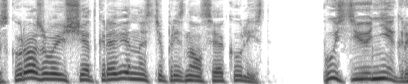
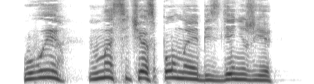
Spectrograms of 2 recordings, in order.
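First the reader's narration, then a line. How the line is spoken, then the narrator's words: Sad sigh. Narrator (Russian): печально вздохнула Людочка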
